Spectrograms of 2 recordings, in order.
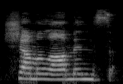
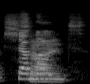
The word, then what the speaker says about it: Shyamalan: Shyamalan's, I'm pronouncing his name wrong. – Shyamalan's.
